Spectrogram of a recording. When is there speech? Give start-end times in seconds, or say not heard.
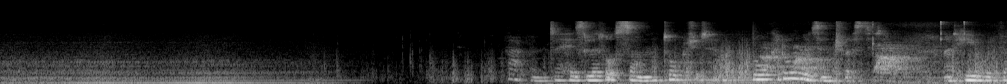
5.0-10.0.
